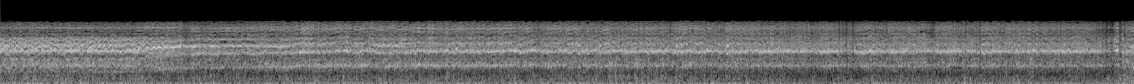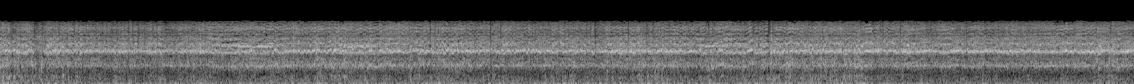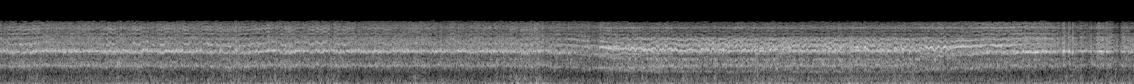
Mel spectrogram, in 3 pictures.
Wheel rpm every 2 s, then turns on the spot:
190, 210, 230, 240, 240, 230, 230, 220, 230, 230, 230, 230, 230, 230, 210, 200, 220.
none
